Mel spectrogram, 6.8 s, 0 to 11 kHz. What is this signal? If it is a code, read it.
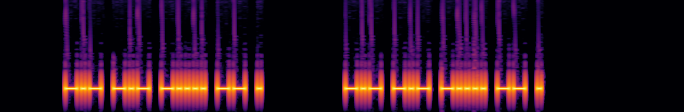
Morse code, heard as a keyed tone, about 30 wpm, 700 Hz. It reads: KK6ME KK6ME
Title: USA Call Signs - 5 Characters - Repeated 2x - 30wpm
